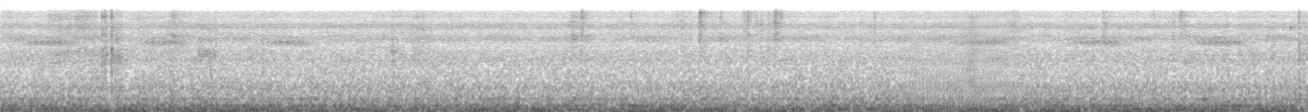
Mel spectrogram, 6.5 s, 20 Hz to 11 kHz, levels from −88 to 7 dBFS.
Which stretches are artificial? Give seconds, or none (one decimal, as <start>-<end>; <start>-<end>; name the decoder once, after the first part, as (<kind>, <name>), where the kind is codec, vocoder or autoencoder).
4.5-5.1 (vocoder, WaveNeXt)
